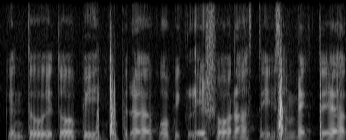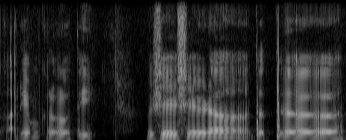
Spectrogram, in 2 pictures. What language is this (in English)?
Sanskrit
